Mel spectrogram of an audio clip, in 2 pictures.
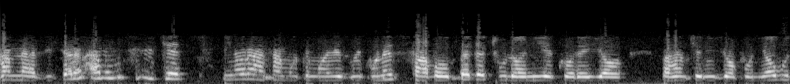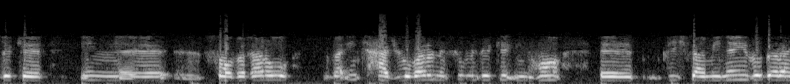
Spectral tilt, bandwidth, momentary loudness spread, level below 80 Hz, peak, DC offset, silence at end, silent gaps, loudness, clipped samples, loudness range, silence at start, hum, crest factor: -6.5 dB/octave; 5.8 kHz; 10 LU; -48 dBFS; 0 dBFS; under 0.1%; 0 s; none; -14 LUFS; under 0.1%; 3 LU; 0 s; none; 14 dB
